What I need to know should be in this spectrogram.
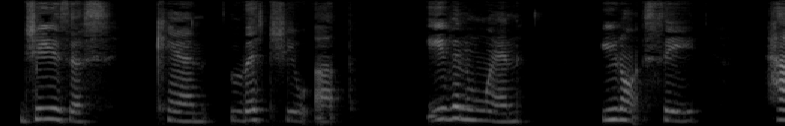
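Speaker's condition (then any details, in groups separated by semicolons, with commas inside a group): Cerebral palsy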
